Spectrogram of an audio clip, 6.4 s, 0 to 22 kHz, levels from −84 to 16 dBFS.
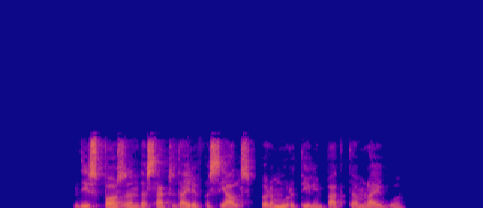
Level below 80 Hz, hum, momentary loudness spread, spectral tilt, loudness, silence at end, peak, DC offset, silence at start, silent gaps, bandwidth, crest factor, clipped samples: -70 dBFS; none; 10 LU; -3 dB/octave; -25 LUFS; 1.05 s; -6 dBFS; under 0.1%; 1 s; none; 8.2 kHz; 22 dB; under 0.1%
